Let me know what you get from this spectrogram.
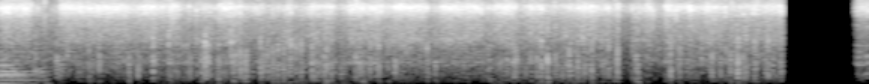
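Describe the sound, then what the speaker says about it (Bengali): Heavy rain pours steadily, a dense hiss of drops drumming on surfaces nearby, cutting off abruptly near the end. "কি প্রচণ্ড বৃষ্টি পড়ছে দেখো"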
